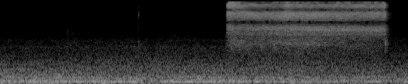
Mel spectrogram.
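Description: A steady, loud hiss of a Pro Xp electrostatic paint spray gun, electrostatics switched off, starts midway over a constant background rush, holding for about two seconds before cutting off.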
